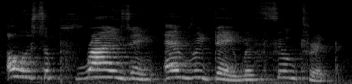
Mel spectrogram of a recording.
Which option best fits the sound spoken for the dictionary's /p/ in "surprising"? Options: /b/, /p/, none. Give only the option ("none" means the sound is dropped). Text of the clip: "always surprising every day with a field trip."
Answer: /p/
